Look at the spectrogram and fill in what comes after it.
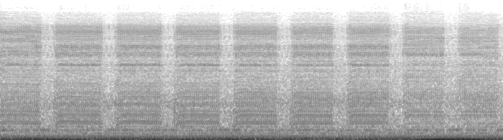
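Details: Ambition Sol Nova wireless tattoo machine that periodically cuts out during work: motor buzz cuts out and restarts about twice a second, running in jerks; brushes snagging and shorting on a burnt commutator.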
